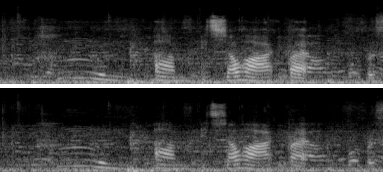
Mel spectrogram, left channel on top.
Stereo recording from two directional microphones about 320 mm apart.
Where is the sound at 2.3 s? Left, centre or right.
Centre.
